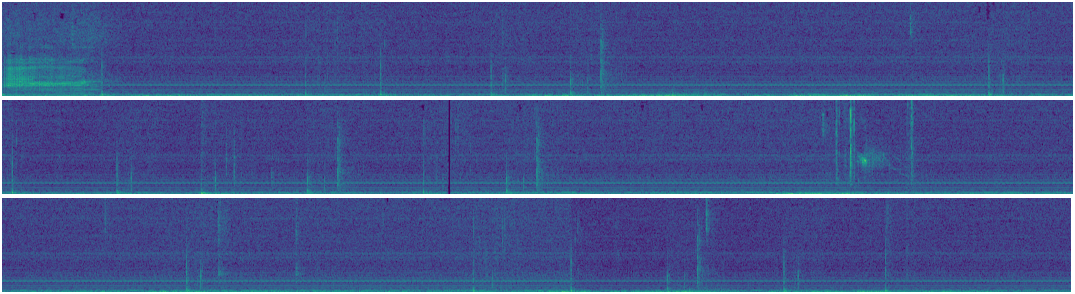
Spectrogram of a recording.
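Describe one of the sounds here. Footsteps thud slowly on a hard floor.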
